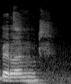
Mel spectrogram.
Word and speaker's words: Billund: Billund.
